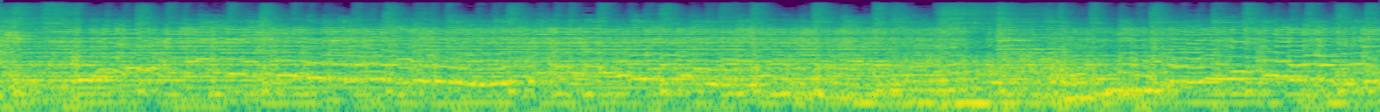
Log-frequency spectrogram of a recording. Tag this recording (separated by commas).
Music, Musical instrument, Strum, Plucked string instrument, Electric guitar, Guitar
